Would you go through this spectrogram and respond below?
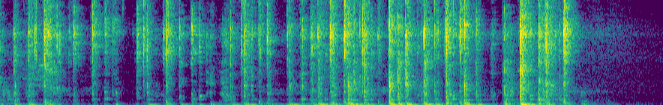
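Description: Fast, steady touch typing on a ThinkPad laptop keyboard, with dense rapid key clicks and occasional heavier thumps running continuously close up, ending abruptly.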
